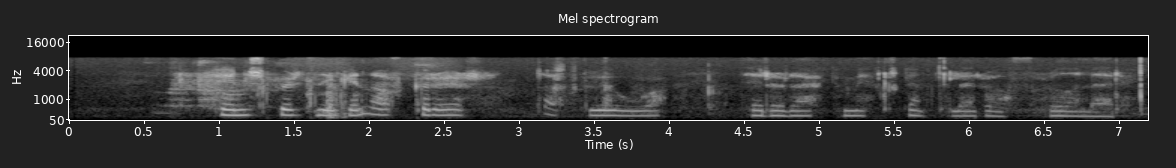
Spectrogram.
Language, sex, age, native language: Icelandic, female, 30-39, Icelandic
